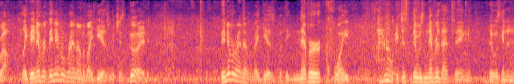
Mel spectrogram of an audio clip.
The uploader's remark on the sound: Recorded at Hugo's Tacos in Studio City, CA.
